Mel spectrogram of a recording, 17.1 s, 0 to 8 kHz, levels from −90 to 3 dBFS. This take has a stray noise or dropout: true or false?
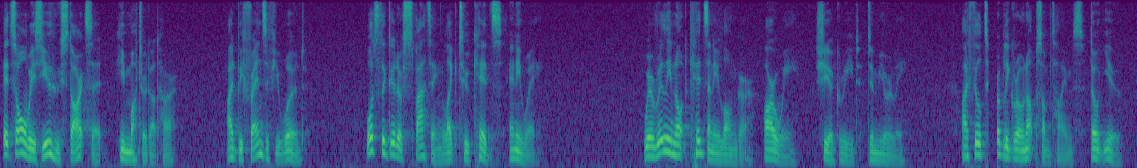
true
